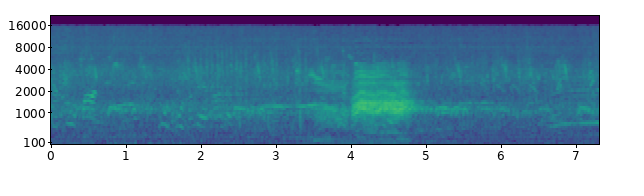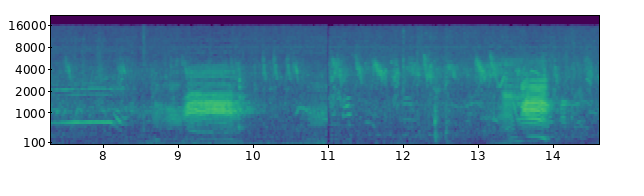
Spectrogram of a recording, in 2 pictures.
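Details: Calf calling for its mother: three loud, harsh bawling moos, each lasting under a second, spaced about five seconds apart, with fainter tonal calls and steady background noise between them.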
